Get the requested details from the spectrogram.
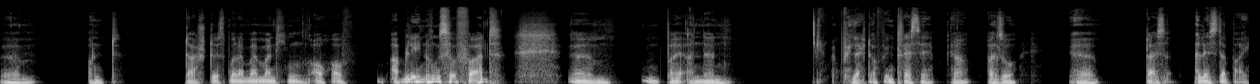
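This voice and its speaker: A man speaks with a very deep, low pitch and ordinary pitch variation at a very slow pace. Long, frequent pauses fill the dry, close sound with no echo. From Nuremberg, Franconia, Germany. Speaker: football club supervisory board chairman. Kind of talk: interview.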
